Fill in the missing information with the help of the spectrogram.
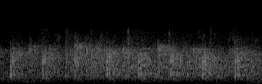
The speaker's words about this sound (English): Let's have another big round of applause for our worship leader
